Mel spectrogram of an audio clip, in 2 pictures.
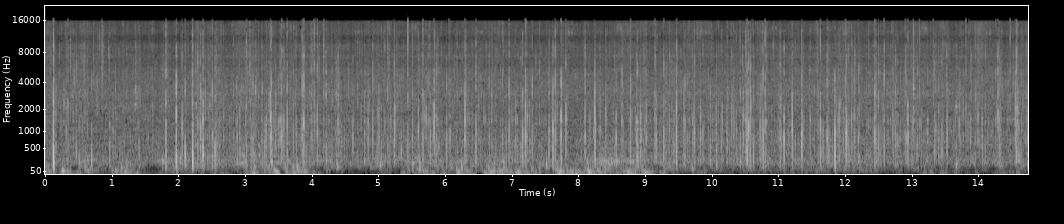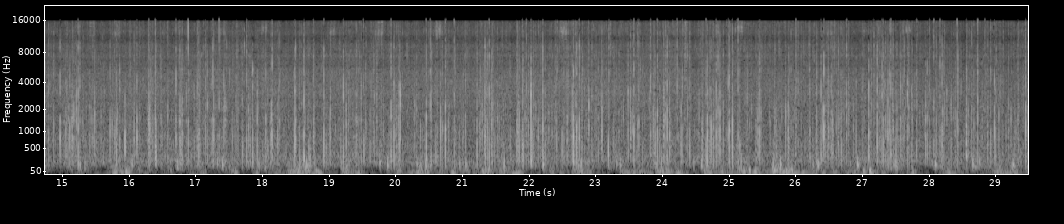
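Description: Steady rain falling, with many separate drops ticking close by.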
